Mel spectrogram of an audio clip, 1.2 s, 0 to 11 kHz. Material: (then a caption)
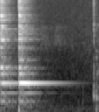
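Steel. A loose steel spoke on a BMW GS/A motorcycle wheel, marked with tape, is tapped. It gives a dull, short thud with a faint tone near 870 Hz, which means the spoke has too little tension.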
